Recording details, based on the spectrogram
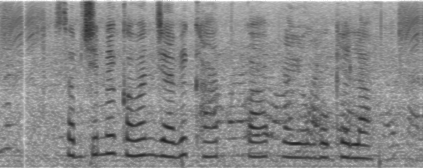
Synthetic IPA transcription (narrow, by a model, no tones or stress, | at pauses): sɐbd͡ʒimẽkɐʋənd͡ʒaːʋikʰaːt̪kapɾəjoːɡɦoɡʱeːlaː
